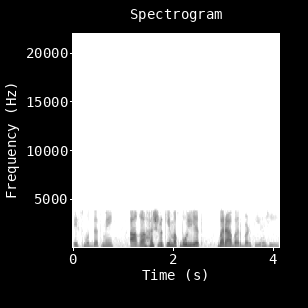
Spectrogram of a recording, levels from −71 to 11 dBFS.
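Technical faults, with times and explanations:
Throughout: iLBC codec. The speech is band-limited, with nothing above 4 kHz, and has a slightly rough, synthetic edge that is plainly audible. iLBC is a narrowband VoIP codec that codes the excitation of every frame on its own, without borrowing from the previous one. That independence costs some smoothness, so the voice comes out clear but grainy. The character points to the 30 ms frame mode, which fits a rate of about 13.33 kbps.
0.99–1.31 s: automatic gain falling. The level sinks by about 5 dB over roughly a third of a second. The room noise drops along with the speech, which shows that the gain changed rather than the talker. The automatic gain control judged the input too loud and pulled its gain down gradually, so the whole signal dims together instead of the voice alone moving away from the microphone.
1.22–1.66 s: automatic gain rising. 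Almost immediately, overlapping the fall, the level swells back up by about 5 dB over just under half a second. The background rises in step with the speech. The automatic gain control now found the input too quiet and raised its gain gradually. Coming straight after the cut, this gives a brief dip-and-recover pumping in the loudness rather than a steady level.
3.75–3.79 s: lost iLBC frames. For about 30 ms the sound turns into a held, faintly buzzy, breathy tone instead of normal speech. One packet went missing, and the decoder filled the hole by repeating the last pitch cycle mixed with noise. Because each iLBC frame decodes independently of the one before, the voice snaps back to normal almost at once when the next frame arrives, with no lingering smear.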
